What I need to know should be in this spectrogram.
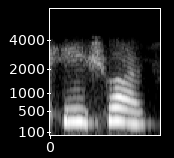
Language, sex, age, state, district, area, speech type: Kashmiri, female, 18-30, Jammu and Kashmir, Ganderbal, rural, conversation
